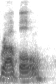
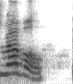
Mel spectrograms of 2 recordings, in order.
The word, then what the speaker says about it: Rebel: So, um, Dr. Baker um, uh, get my name wrong, and she calls me Reba instead of Rebel, and I let her do that because she basically. and um, but my name is Rebel, it's Rebel, not Reba, guys.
